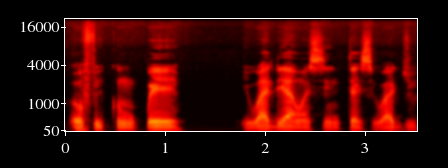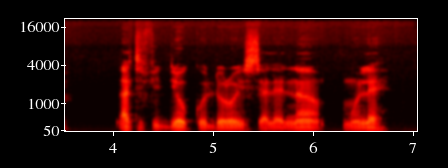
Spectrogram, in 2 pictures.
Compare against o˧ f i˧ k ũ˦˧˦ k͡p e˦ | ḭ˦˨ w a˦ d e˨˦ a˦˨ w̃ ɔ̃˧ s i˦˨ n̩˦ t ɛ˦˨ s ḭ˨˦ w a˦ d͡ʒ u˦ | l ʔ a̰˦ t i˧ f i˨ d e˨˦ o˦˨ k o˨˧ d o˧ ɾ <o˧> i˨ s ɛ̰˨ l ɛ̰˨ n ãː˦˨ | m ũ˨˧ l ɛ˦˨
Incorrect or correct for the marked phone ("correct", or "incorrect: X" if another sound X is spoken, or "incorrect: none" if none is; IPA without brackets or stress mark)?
correct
